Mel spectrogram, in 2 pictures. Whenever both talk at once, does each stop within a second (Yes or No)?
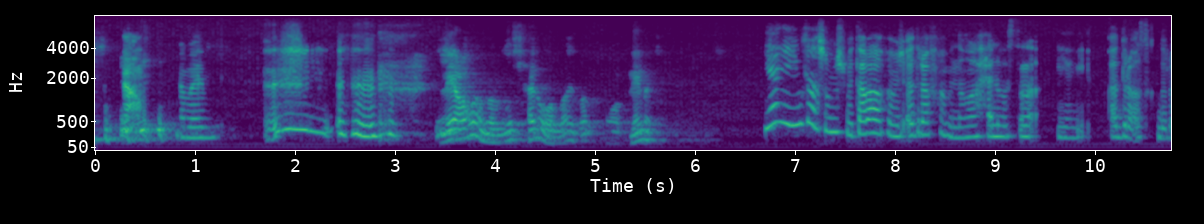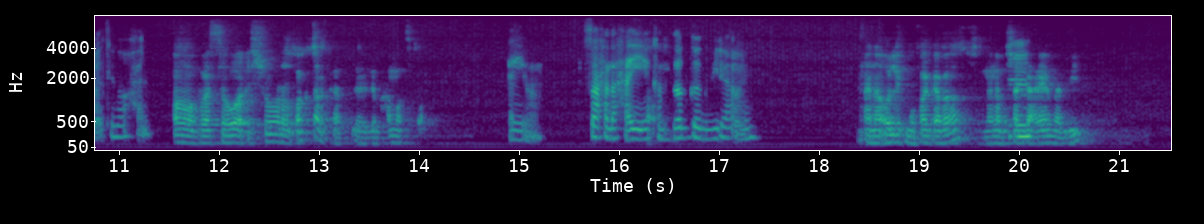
Yes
